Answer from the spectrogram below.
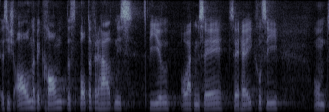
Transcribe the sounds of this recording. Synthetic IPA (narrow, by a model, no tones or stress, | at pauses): əsɪʃɑlnəbɛkχɑnt̚d̥ɑsb̥ɔd̥əfəɾɦæltnɪs | t͡sb̥iːlʔovæɡ̥əmseːseːɾɦɛɪkʰl̩ˠsiː | ʊnt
